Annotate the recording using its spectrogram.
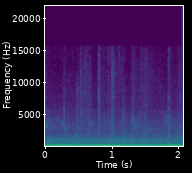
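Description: Electronic music: a loud, sustained low synth drone with a higher note pulsing on and off, and light, sharp clicks scattered over it.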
